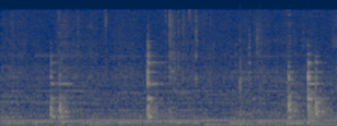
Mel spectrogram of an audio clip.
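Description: Spinach or arugula stirred by hand into warm brown rice, giving a few soft scraping, rustling stirs at a close, quiet level over a faint steady hum.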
